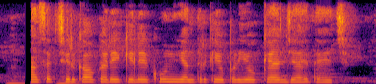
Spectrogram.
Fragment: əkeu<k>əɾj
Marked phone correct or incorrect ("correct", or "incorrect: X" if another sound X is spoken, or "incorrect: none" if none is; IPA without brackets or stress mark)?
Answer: incorrect: p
